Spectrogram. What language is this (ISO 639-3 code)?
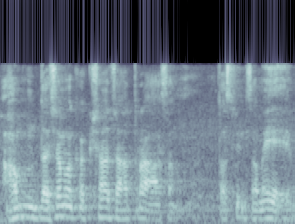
san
